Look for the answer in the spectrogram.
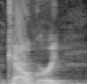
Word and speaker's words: Calgary: I think that's how they say it there. Calgary.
